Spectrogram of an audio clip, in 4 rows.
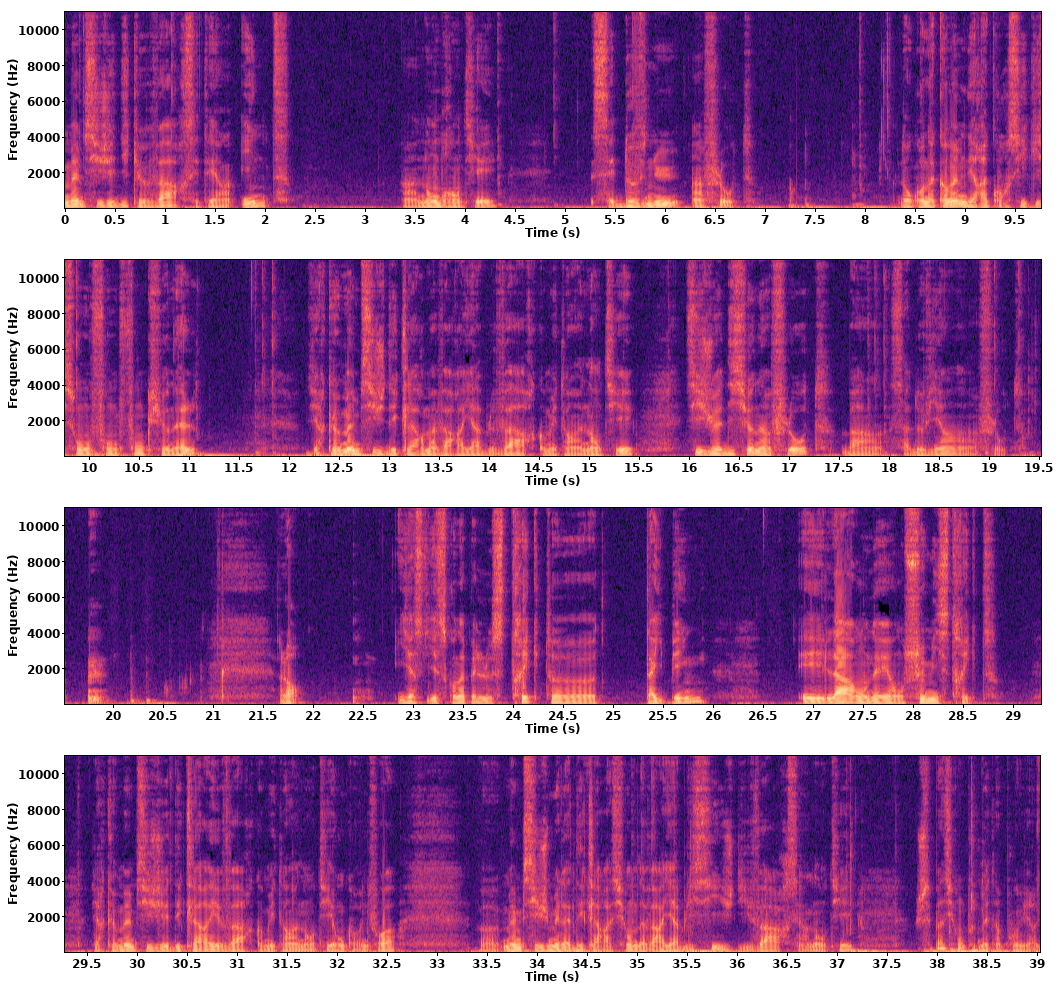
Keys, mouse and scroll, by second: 0.1 click, 4.8 click, 8.6 click, 9.2 click, 11.7 click, 17.8 click, 19.0 click, 30.2 click, 35.0 click.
